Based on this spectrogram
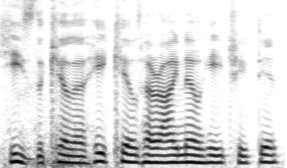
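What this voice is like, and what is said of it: Imitates a film character's voice. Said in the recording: “great Eloise impression”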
